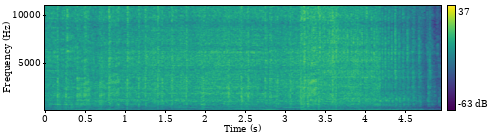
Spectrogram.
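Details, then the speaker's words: Cheap vintage two-stroke snowmobile blipped: a sharp, crackly bark and quick revs, crisp enough that the owner worries the ignition timing may still be a little too advanced. "You hear how crisp that was? Yeah, that's a little worrying. It might be still a little too advanced."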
